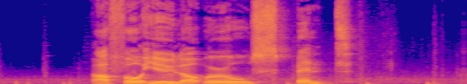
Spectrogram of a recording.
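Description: A man speaks sharply through a helmet.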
